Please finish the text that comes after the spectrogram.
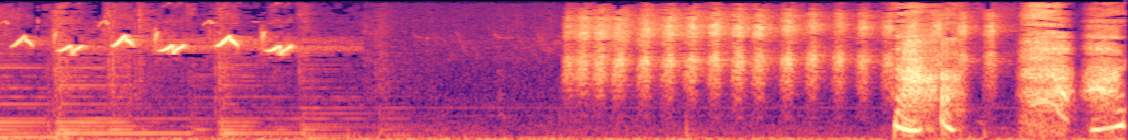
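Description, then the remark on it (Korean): Birds chirp in quick repeated bursts, bright high tweets with a rapid rhythmic twitter, fairly clear, followed by a couple of louder squawky calls near the end. “그래, 새들아, 맞다고? 예뻤다고?”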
